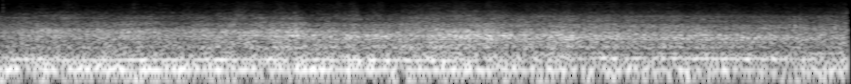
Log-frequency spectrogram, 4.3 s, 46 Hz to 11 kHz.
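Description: The 1965 Corvair Crown's mid-mounted 283 cubic inch V8 running at a steady engine speed while the car drives along.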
